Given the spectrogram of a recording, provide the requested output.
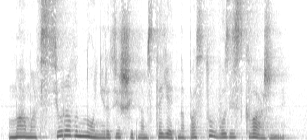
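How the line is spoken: Whispered. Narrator (Russian): прошептал Рик

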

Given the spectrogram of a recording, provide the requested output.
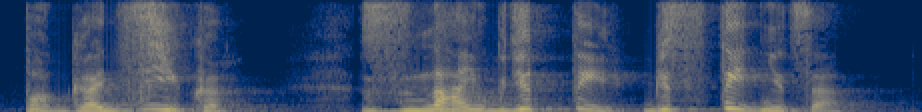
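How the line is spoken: Frenzied furious shout. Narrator (Russian): закричала Марфа в исступленной ярости

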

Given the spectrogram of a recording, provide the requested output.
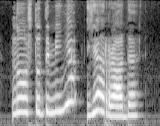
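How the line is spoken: Sudden glad exclamation. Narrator (Russian): Неожиданно воскликнула Нэнси

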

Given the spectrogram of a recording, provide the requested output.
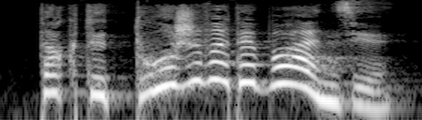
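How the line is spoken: Exclamation. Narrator (Russian): воскликнула Лидия Гавриловна

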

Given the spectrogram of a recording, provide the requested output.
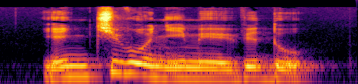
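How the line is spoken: Irritated reply. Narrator (Russian): раздраженно ответила женщина

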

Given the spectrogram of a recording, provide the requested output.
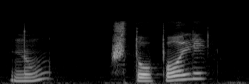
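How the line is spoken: Quiet. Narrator (Russian): доктор тихонько произнес

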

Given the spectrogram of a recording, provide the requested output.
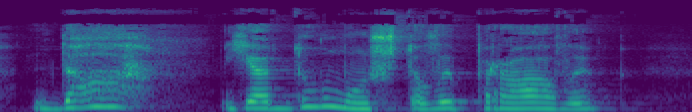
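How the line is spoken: Sad sigh. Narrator (Russian): печально вздохнул Син

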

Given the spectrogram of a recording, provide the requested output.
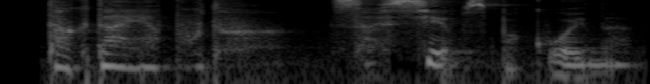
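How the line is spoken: Quiet. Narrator (Russian): тихо произнесла она

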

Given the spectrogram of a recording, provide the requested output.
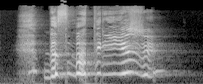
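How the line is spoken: Shouting. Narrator (Russian): закричала она

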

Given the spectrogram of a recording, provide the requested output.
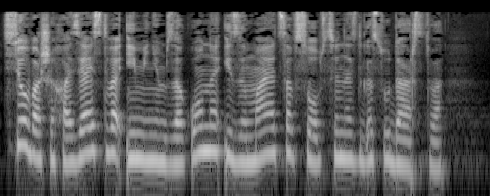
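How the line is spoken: Loud official announcement. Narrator (Russian): громко добавил руководитель оперативной группы

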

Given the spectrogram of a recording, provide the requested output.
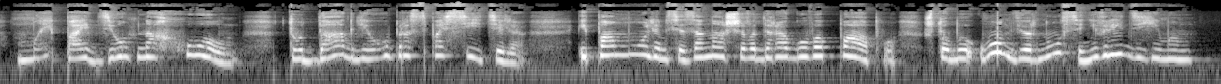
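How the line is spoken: Whispered in ear. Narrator (Russian): Машенька прошептала ему на ухо

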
